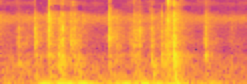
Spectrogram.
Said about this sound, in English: sorry, I'm clicking around here, it's going to be loud.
